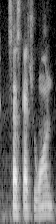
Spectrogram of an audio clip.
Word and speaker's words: Saskatchewan: So, and like I said, all up in the north, I have friends from like, what is it, Greenland, Saskatchewan.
